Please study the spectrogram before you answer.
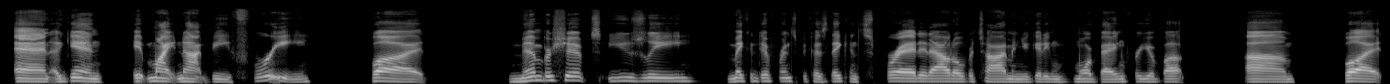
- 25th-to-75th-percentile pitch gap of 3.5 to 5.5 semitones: No, average, 2.7 semitones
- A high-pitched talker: No, low, 135 Hz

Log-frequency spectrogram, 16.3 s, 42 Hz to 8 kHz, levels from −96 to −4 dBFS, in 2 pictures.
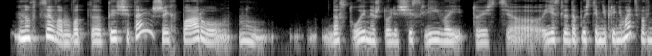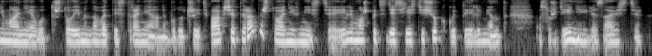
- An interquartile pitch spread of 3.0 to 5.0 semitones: Yes, average, 4.0 semitones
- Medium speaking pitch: Yes, medium, 180 Hz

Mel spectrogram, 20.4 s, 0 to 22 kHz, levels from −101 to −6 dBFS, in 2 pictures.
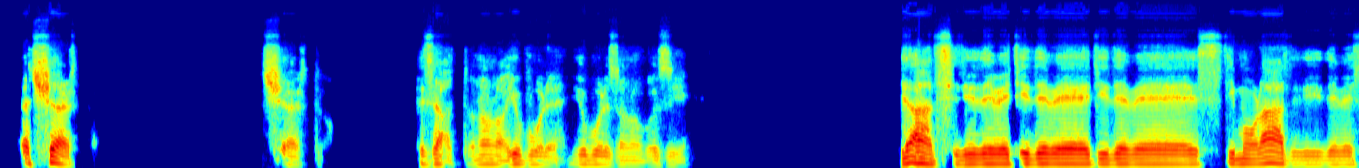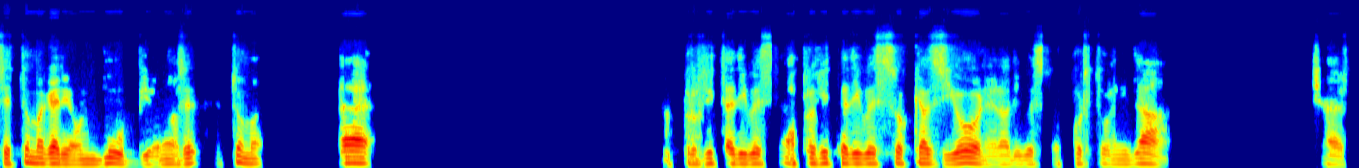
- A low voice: Yes, low, 115 Hz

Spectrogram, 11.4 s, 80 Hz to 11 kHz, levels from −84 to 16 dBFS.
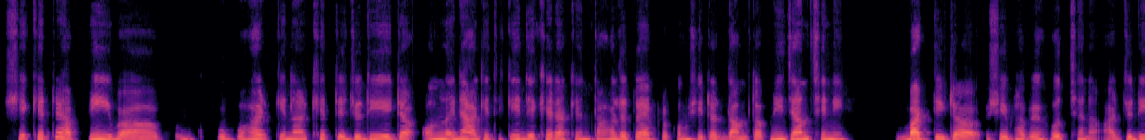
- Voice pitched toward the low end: No, high, 230 Hz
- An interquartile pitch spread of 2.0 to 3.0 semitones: Yes, average, 2.7 semitones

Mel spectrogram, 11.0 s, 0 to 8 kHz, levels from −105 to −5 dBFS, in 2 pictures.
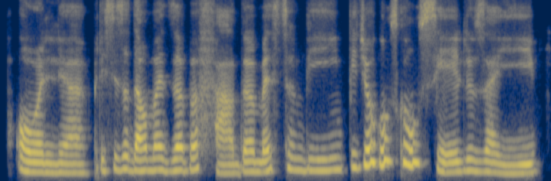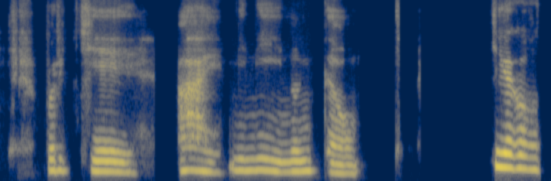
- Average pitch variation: Yes, average, 3.5 semitones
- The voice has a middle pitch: Yes, medium, 180 Hz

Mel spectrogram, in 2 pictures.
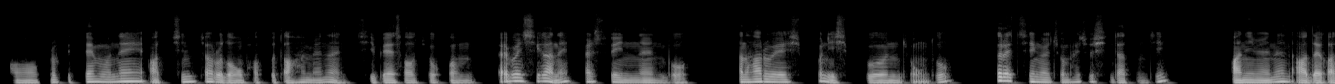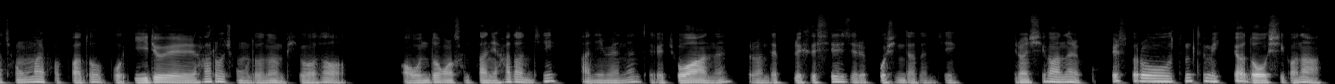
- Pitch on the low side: Yes, very low, 95 Hz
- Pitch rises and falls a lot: No, average, 4.7 semitones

